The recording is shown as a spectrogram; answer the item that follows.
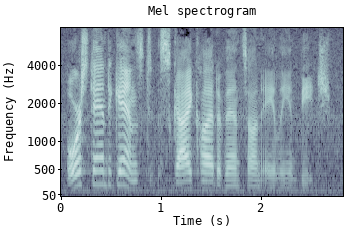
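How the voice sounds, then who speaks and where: Flustered, bright-voiced radio station manager. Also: male voice, mid-range voice, huge pitch swings, moderate pace, a little hiss or hum, rough recording. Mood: officious, exasperated. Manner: fussy, stammering, officious. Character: flustered, exasperated male small-town radio station manager. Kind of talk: comedic radio play acting.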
